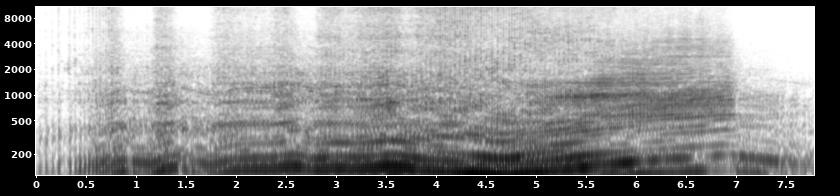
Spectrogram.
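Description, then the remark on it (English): A car engine revs and accelerates steadily as the car gets back onto the road, its pitch climbing and sweeping as it picks up speed, loud, then cuts off abruptly near the end. No voices. “After I got the car back on the road again, I felt like a fool.”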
